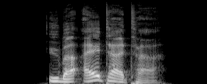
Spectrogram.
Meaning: inflection of überaltert: 1. strong/mixed nominative masculine singular 2. strong genitive/dative feminine singular 3. strong genitive plural
- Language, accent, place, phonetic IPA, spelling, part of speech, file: German, Germany, Berlin, [yːbɐˈʔaltɐtɐ], überalterter, adjective, De-überalterter.ogg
